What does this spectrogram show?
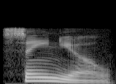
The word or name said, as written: segno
